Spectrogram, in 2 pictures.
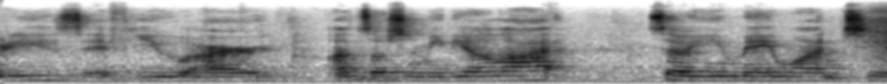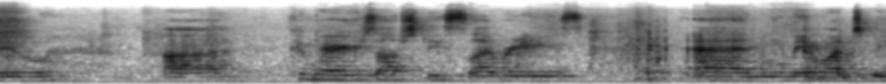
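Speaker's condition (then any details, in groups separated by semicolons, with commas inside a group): No condition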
